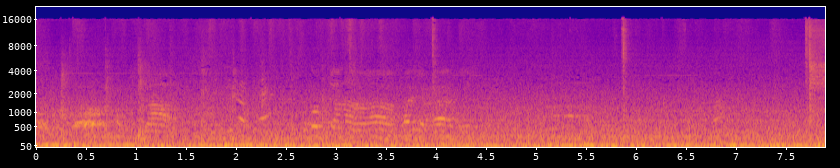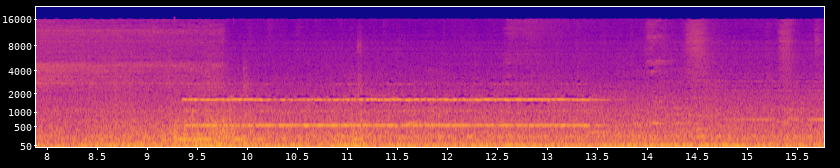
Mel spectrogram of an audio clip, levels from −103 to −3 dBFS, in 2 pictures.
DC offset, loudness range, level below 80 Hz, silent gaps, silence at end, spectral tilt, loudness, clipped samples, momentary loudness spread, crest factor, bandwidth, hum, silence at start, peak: under 0.1%; 7 LU; -30 dBFS; none; 0 s; -5.5 dB/octave; -29 LUFS; under 0.1%; 8 LU; 16 dB; 16 kHz; none; 0 s; -12 dBFS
